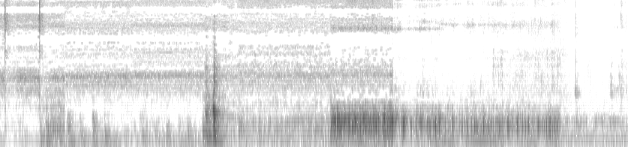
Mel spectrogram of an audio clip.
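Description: Quiet room with close handling noise: one sharp click about three seconds in, then about three seconds of rustling.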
